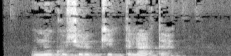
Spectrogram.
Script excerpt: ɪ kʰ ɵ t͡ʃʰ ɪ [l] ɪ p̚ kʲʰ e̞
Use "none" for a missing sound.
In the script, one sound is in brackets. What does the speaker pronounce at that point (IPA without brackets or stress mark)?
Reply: ɾ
